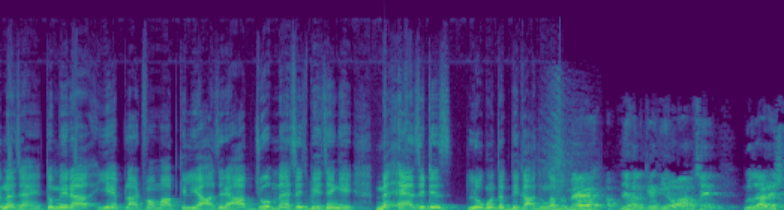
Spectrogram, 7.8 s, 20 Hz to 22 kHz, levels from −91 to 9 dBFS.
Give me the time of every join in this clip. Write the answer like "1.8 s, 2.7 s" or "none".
5.6 s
